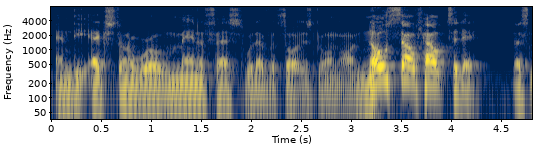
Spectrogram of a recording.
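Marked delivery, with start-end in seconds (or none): 3.2-4.3 emphatic. Real, not acted. Declaring what the show is not.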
